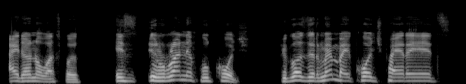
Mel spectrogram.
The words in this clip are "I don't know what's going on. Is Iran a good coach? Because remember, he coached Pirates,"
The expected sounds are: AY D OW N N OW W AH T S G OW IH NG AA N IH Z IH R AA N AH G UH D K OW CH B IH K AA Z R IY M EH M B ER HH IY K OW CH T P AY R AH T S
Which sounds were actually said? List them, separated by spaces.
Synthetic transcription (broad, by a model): AY D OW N N OW W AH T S G OW IH NG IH S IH AA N AH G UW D K OW CH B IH K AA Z R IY M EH M B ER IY K OW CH P AY R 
